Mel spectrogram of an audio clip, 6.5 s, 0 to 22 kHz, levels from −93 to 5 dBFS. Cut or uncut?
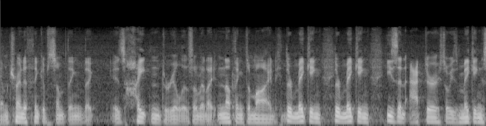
cut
